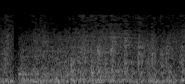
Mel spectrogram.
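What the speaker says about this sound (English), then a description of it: "A big express train." An express train rushes past in the Euro Truck Simulator 2 driving game, a loud, continuous roaring rumble with a broad hiss and faint rhythmic clatter, filling the whole moment.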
